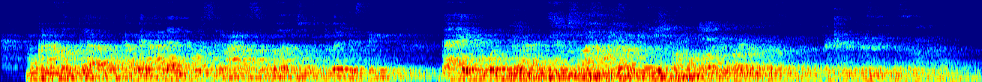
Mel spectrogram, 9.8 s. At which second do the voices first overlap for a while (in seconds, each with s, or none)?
5.0 s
